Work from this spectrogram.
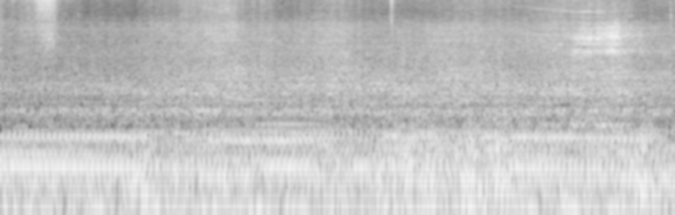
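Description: Exhaust of a Dodge Charger Redeye, a deep, continuous rumble from a big engine heard from the car with the back window slightly open. It holds fairly steady and loud with only slight rises, and no one speaks.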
